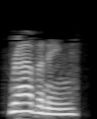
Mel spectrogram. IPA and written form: 'rævənɪŋ (Ravening)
